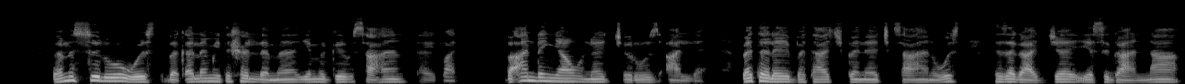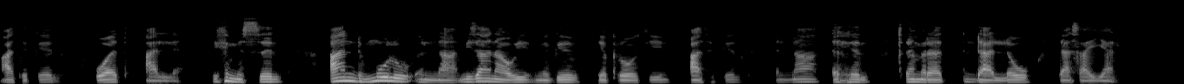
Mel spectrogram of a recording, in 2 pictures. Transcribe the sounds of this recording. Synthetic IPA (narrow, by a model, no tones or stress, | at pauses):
b̥əmɨsɨluwʊst̪ʼbəkʼələmjɛt̪ʰəʃɛlːəməjɛmɨɡɨβsaɦənt̪ʰajt̪ʰwal | bəʔand̪əɲːawnət͡ʃʼɾuza̰lːə | b̥ət̪ʰələjbət̪ʰat͡ʃːbənət͡ʃʼsahənwʊst̪ʼjɛt̪ʰəzəɡad͡ʒːɛjɛ̰sɨɡaɨnːaa̰t̪ʰɨkʰɨlt̪ | wɔt̪ʼa̰lːə | jɪhmɨsɨl | ʔand̪muluʔɨnːamizanawimɨɡɨβjɛpɾo̞t̪ʰin | at̪ʰɨkʰɨlt̪ | ɨnːaʔɨhɨl | t̪ʼɨmɾət̪ʼɨnd̪alːəwjasajːa̰l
